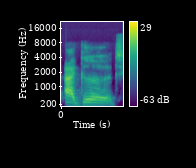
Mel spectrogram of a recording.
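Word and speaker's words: Aguerd: The West Ham boy, how do you pronounce it? Agurd? – Naif Agurd, yes.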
